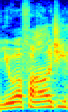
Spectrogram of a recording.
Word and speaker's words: ufology: but the kind of the UFOlogy community or ufology. How do you say that? – Ufology. – Ufology. I should have known that.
